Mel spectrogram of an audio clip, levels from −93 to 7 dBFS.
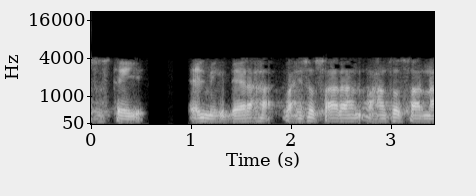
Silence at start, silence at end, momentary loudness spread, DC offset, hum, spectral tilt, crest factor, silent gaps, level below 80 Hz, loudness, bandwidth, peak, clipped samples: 0 s; 0 s; 4 LU; under 0.1%; none; -10 dB/octave; 14 dB; none; -58 dBFS; -18 LUFS; 4.2 kHz; -2 dBFS; under 0.1%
